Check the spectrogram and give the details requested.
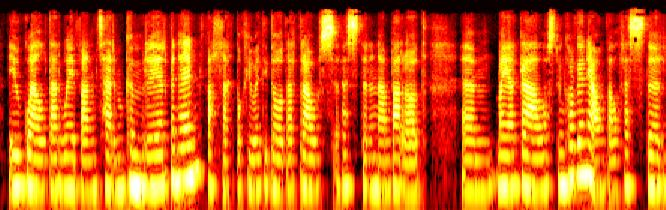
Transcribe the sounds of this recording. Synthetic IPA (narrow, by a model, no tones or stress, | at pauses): ɪwɡwɛlˠdarwevantʰɛrmkʰəmrɨarbənɦɨnvaɬaχb̥ɔχiwɛdidoːdard̥rawsər̥ɛstəɾənambaɾɔd̥ | əːmmajarɡaːlˠɔsd̥winkʰɔvjɔnjawnvɛlˠr̥ɛstər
